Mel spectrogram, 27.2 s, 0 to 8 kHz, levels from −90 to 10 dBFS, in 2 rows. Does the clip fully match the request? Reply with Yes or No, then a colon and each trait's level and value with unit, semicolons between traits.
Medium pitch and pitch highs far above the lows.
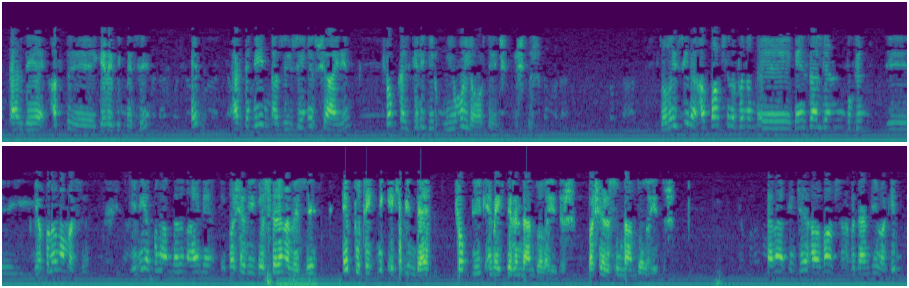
Yes: medium, 160 Hz; wide, 7.2 semitones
